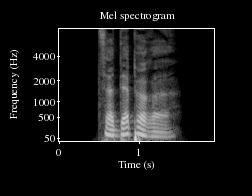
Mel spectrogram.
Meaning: inflection of zerdeppern: 1. first-person singular present 2. first-person plural subjunctive I 3. third-person singular subjunctive I 4. singular imperative
- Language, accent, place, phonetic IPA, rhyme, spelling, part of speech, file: German, Germany, Berlin, [t͡sɛɐ̯ˈdɛpəʁə], -ɛpəʁə, zerdeppere, verb, De-zerdeppere.ogg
